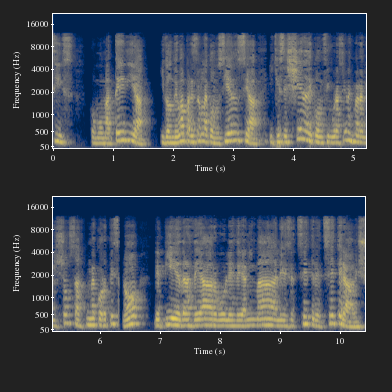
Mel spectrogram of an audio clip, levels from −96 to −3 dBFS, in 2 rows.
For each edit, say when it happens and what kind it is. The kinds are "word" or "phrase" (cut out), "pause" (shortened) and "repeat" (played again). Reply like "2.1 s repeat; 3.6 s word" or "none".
1.7 s pause; 6.3 s word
